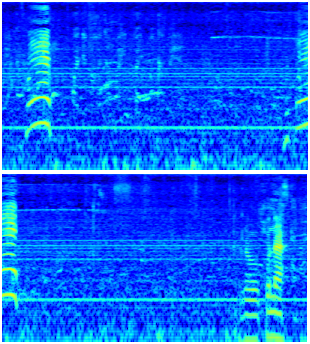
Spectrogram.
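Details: Goats kept as companions at work, near a mother goat: three separate bleats spread several seconds apart, the first two short and arched, the last a rougher, pulsed bleat, with a steady background hum throughout.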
